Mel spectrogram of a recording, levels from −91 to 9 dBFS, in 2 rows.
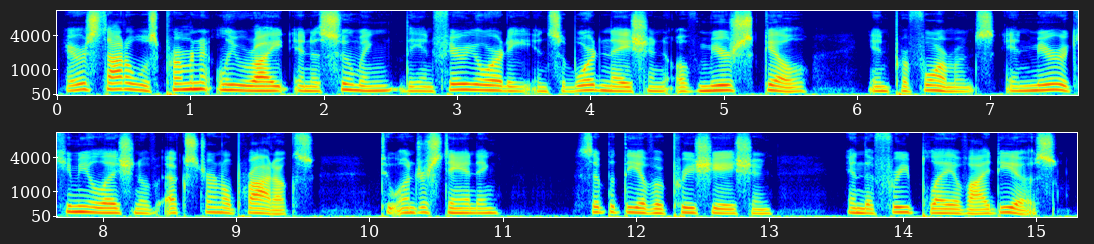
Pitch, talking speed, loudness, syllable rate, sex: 180 Hz, 125 wpm, -17 LUFS, 5.3 syllables/s, female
